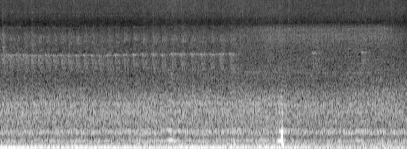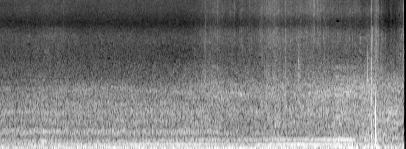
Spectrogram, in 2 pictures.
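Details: Honey bees on the first day of a hive trap-out. A continuous droning buzz holds steady throughout over a deep, constant low hum. Sharp brief clicks come near four seconds and again near twelve seconds.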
